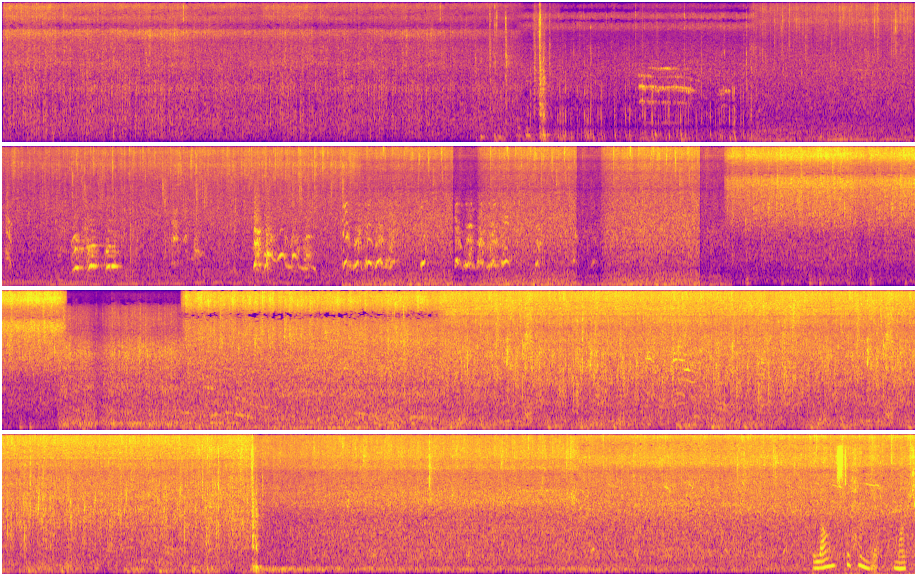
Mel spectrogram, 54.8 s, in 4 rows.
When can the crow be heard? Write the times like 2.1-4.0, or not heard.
not heard.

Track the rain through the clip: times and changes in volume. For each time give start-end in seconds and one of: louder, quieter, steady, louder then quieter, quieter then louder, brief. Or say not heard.
0.0-54.7 louder.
